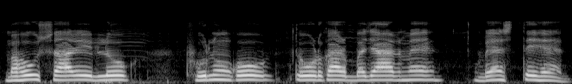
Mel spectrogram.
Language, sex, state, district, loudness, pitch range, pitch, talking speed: Hindi, female, Uttar Pradesh, Hamirpur, -14 LUFS, 195-210 Hz, 205 Hz, 105 wpm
